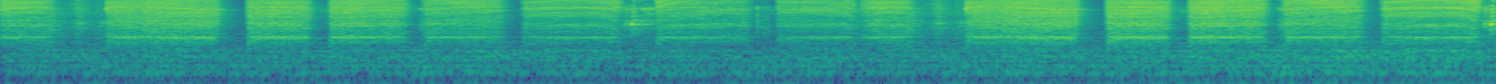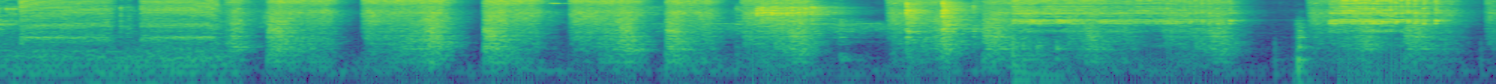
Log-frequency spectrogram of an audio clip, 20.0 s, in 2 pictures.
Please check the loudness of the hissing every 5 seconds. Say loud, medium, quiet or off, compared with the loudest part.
medium, loud, loud, loud.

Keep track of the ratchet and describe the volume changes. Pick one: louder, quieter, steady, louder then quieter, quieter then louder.
quieter then louder.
